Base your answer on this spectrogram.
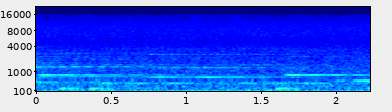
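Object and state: Nothing is struck.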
